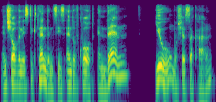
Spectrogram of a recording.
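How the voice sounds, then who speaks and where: A man with a fairly low voice moderates a live panel conversation. He speaks in a thoughtful, searching way and often goes back over words as he builds a question. His delivery moves forward at an unhurried pace. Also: big pitch swings, a little mellow, husky. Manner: thoughtful, searching, repeats phrases.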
